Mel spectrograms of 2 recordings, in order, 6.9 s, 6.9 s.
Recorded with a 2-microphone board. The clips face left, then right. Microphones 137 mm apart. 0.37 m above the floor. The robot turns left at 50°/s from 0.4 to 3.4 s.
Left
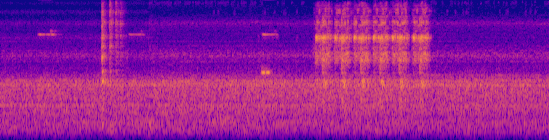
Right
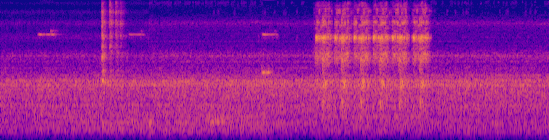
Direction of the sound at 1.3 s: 70° left (ahead or behind).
